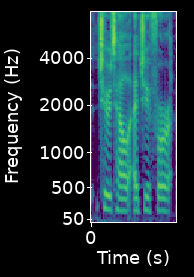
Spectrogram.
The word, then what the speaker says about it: Chiwetel Ejiofor: He is, of course, Chiwetel Ejiofor, and he was talking to Nick and Phil.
